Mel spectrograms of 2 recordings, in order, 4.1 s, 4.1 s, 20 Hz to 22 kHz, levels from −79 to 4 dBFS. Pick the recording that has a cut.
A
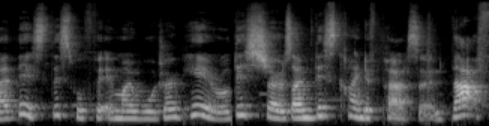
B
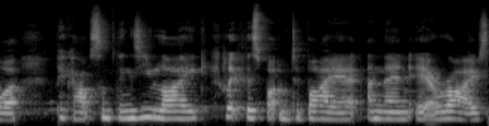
B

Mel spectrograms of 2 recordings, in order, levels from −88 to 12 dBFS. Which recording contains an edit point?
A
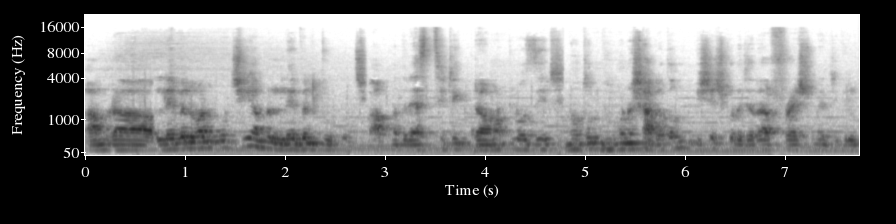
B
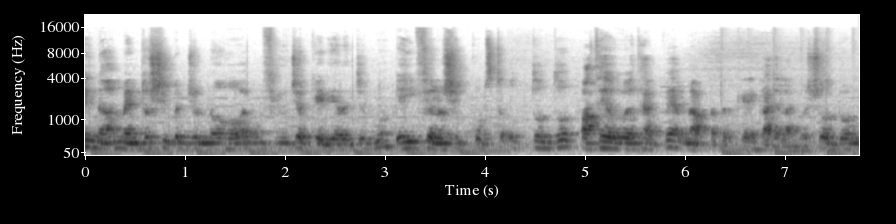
A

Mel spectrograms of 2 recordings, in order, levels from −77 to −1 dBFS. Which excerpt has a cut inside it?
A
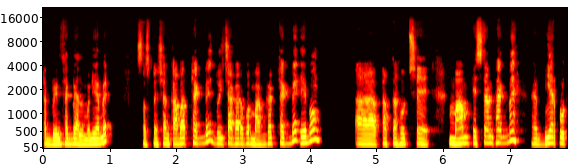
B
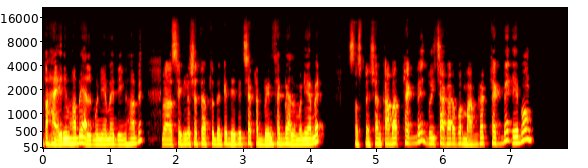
B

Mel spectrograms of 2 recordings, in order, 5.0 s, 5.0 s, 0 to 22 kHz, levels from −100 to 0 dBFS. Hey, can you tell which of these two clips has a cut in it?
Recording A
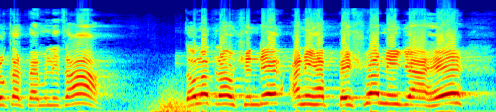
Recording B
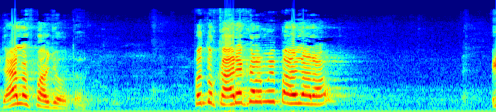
A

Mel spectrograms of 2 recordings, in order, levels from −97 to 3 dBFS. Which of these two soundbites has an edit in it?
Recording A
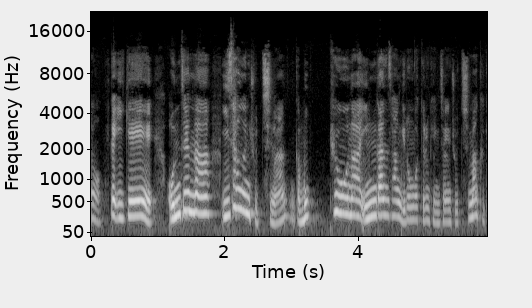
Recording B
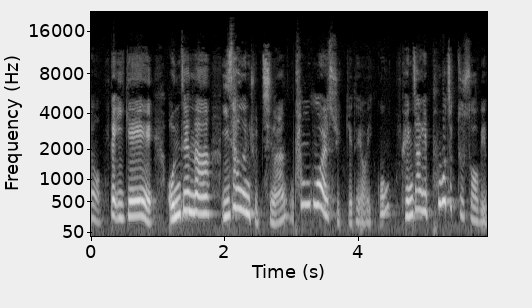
B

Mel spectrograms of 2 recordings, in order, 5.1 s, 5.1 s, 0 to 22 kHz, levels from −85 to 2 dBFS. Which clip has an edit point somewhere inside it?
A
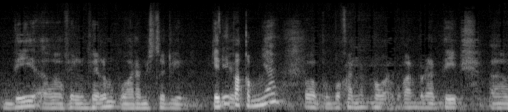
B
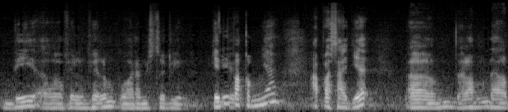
A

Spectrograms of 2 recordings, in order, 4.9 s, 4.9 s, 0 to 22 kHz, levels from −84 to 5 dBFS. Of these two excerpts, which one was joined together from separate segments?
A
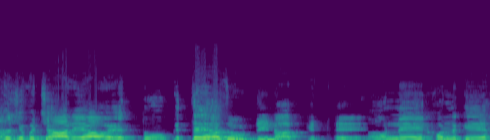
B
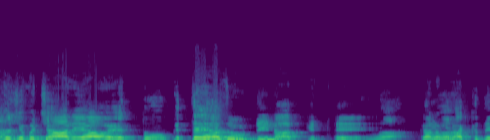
A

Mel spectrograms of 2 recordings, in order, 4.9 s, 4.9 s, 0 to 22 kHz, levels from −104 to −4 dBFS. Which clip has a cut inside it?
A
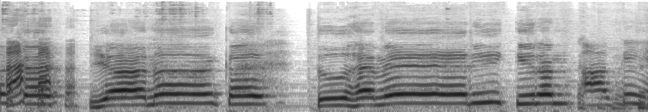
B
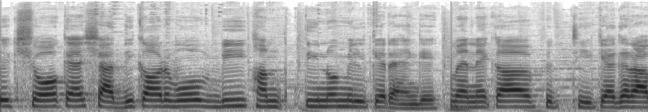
B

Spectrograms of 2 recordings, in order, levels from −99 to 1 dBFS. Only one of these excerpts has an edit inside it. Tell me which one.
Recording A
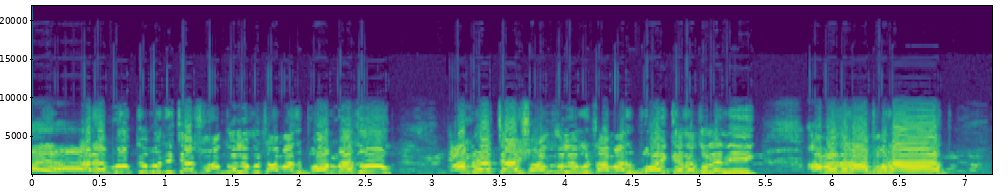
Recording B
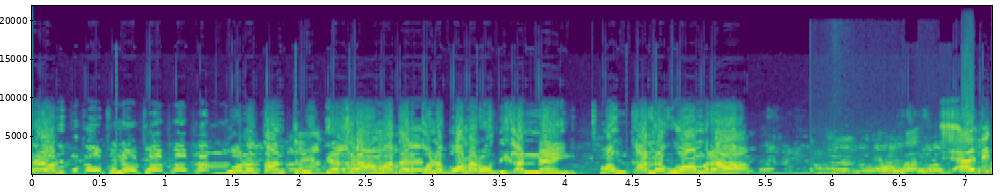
B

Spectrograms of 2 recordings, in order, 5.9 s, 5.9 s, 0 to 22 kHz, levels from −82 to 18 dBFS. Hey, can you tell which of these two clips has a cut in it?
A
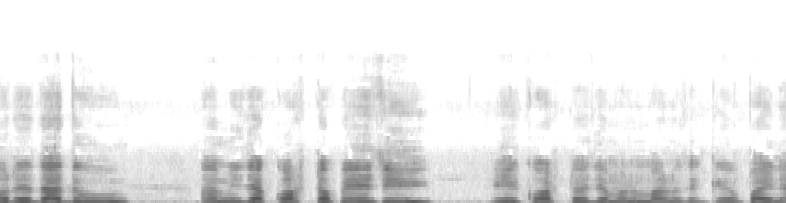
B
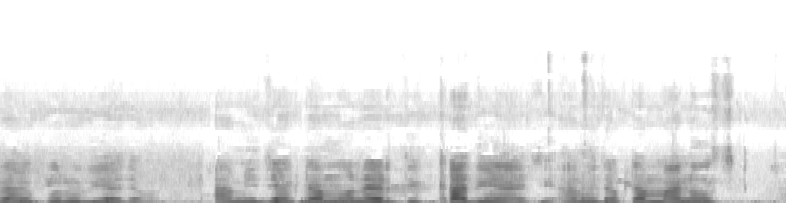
B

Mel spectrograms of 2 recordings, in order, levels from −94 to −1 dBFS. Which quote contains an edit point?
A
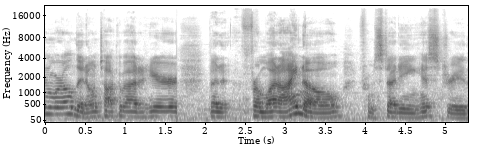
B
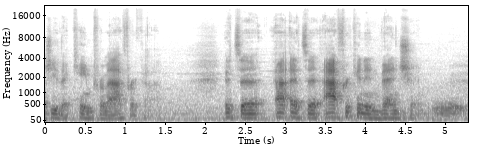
A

